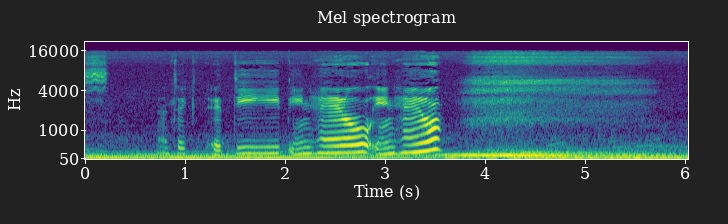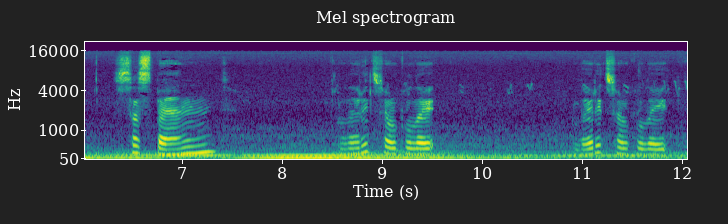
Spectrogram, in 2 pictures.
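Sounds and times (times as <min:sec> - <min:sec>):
low rumble: 0:00.0 - 0:12.0
deep breath through nose: 0:03.8 - 0:05.8.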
